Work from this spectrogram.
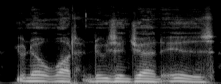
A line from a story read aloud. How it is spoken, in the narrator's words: said Bixiou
